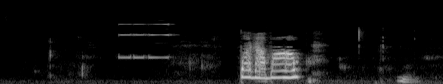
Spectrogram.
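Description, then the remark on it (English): A brief, steady electronic alarm beep sounds once, clear, followed by a person speaking loudly and some quieter talking and clicks. “We got an alarm.”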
